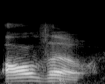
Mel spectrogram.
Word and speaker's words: although: word is although again our teeth our tongue needs to be between the teeth it's though although although okay now end with an oo sound you're ending with a G saying Al okay instead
